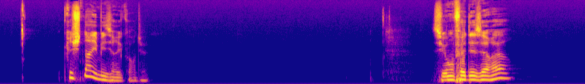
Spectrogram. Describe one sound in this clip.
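A man speaks calmly into a microphone in short phrases, with long pauses.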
